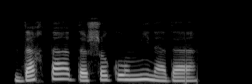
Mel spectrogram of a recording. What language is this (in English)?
Pashto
